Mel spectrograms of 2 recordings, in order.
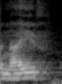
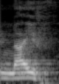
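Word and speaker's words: knife: तो यहाँ पर देखिए ब्लैंक प्लेस के ठीक बाद में लिखा हुआ है नाइफ, इसका प्रोनाउंसिएशन है नाइफ, सिंगुलर है, न से प्रोनाउंसिएशन हुआ है, कंसोनेंट से हुआ है, तो इस कारण से यहाँ पे आर्टिकल आएगा ए, नाइफ।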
